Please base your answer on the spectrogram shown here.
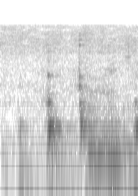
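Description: Spices for lamb samosa filling stirred in a hot pan, quiet soft sizzling broken by a few scraping stirs, close and faint with no speech.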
